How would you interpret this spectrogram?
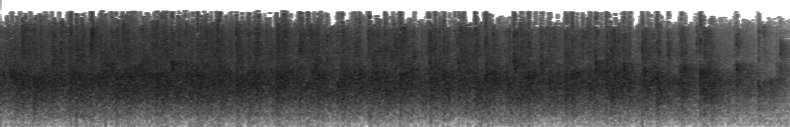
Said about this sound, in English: I think it's an exemplary group of people, and I think we should all give a round of applause for all of them.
